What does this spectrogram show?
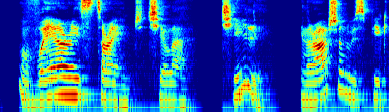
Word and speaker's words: Chile: and speaking of spanish i used to pronounce this chile and i think most people in british have since evolved my pronunciation because of this one well it's chile because it's the place chile it actually sounds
